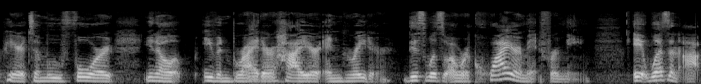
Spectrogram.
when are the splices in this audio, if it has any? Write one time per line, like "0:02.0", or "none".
none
